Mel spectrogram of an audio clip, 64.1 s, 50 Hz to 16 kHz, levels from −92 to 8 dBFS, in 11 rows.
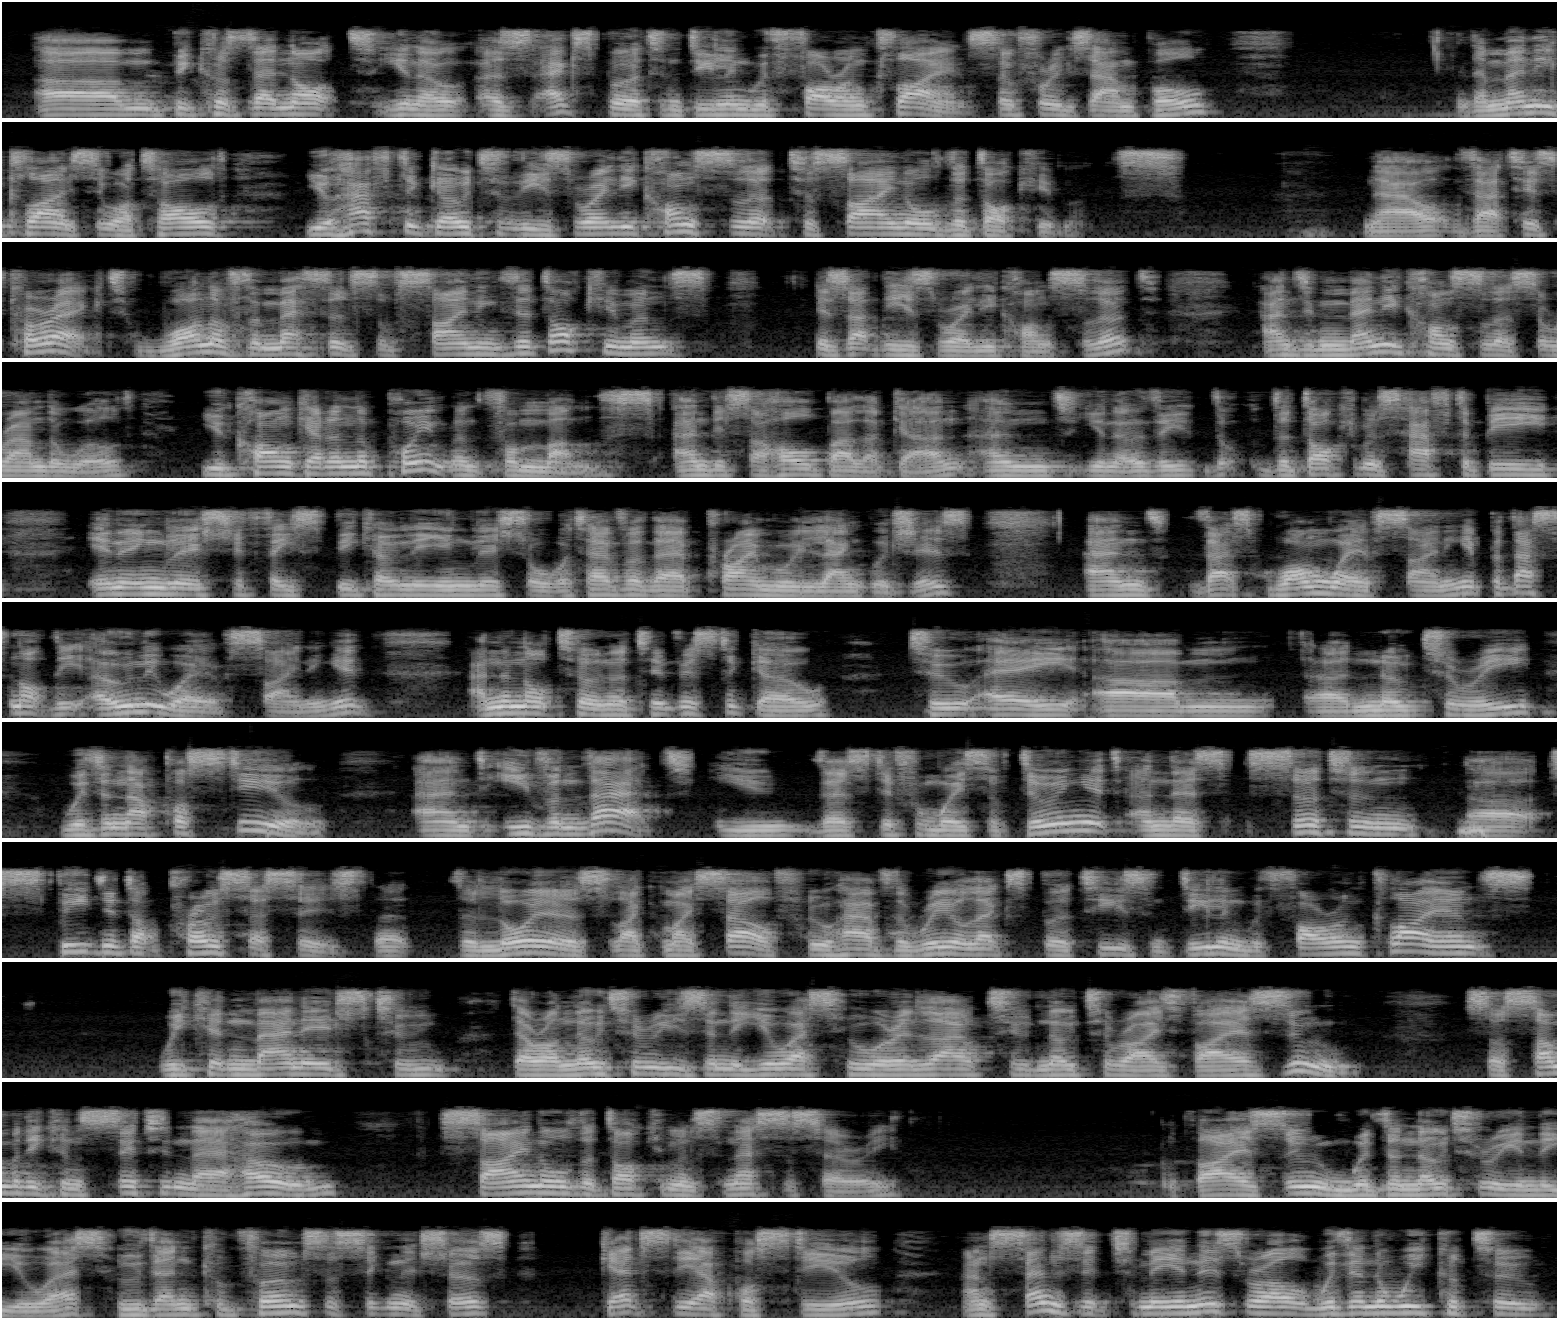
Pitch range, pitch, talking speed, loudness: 120-145 Hz, 130 Hz, 200 wpm, -20 LUFS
